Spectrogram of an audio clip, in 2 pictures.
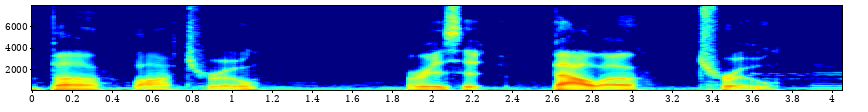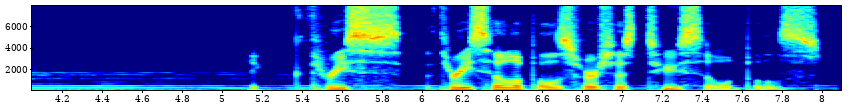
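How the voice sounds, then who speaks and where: A man chatting casually on his gaming livestream, rambling and confused, with frequent chuckles and throat clearing. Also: medium pitch, normal speed, hardly any pauses. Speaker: livestream gamer. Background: soft background music.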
